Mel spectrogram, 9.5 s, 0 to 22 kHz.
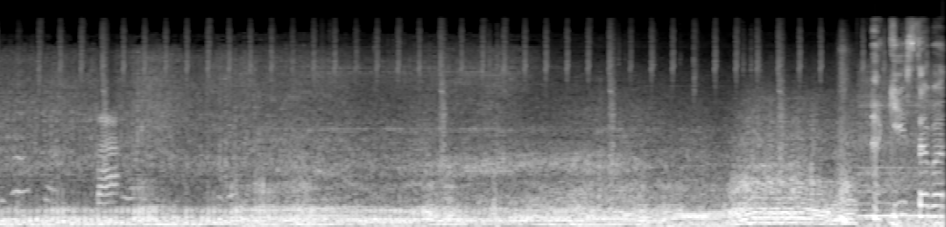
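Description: A CB650 motorcycle engine at full throttle gives a steady, heavy, loud rumble that runs throughout, with a rising surge near the end and a voice talking over it.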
